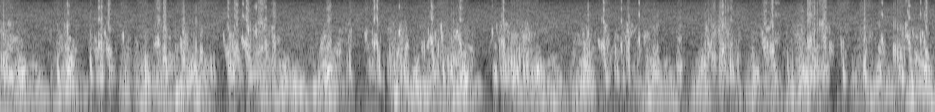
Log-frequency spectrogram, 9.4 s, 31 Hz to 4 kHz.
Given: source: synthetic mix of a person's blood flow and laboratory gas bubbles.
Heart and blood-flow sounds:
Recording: Doppler ultrasound of blood flow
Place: precordium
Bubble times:
0.00-0.24 s: bubbles
0.54-0.78 s: bubbles
0.88-1.27 s: bubbles
1.38-1.48 s: bubbles
1.52-2.19 s: bubbles
2.23-2.82 s: bubbles
3.26-3.33 s: bubbles
3.44-3.55 s: bubbles
3.64-4.07 s: bubbles
4.18-4.71 s: bubbles
4.88-5.38 s: bubbles
5.80-6.60 s: bubbles
6.75-6.85 s: bubbles
7.00-7.42 s: bubbles
7.50-7.80 s: bubbles
7.85-8.49 s: bubbles
8.58-8.73 s: bubbles
8.78-9.34 s: bubbles
From the record:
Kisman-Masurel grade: 343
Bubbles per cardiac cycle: rolling drumbeat, 9 or more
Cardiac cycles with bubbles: 100%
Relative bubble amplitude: loud (0.450 to 0.775)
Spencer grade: 3 (all of the cardiac periods contain showers or single bubble signals, but not dominating or overriding the cardiac motion signals)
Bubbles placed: anywhere in the cardiac cycle

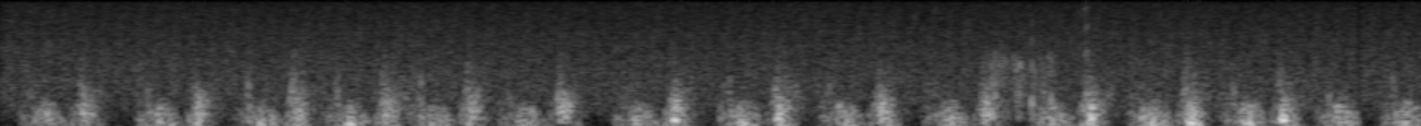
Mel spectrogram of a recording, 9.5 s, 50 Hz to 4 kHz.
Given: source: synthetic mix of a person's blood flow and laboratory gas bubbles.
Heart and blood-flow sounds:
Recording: Doppler ultrasound of blood flow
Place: precordium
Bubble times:
6.56-7.04 s: bubbles
7.19-7.29 s: bubbles
From the record:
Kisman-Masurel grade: 111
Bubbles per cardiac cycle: 1 to 2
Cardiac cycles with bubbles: 1 to 10%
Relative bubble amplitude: barely perceptible (0.100 to 0.250)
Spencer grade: 1 (occasional bubble signal discernible with the cardiac motion signal, with majority of cardiac periods free of bubbles)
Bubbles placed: anywhere in the cardiac cycle

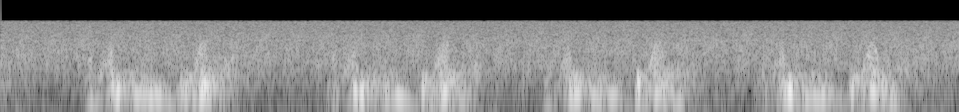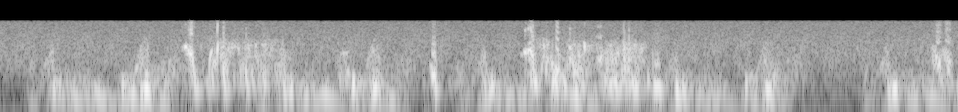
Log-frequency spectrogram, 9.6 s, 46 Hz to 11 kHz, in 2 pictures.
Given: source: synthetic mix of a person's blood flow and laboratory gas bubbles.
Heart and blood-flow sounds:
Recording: Doppler ultrasound of blood flow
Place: precordium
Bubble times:
5.69-6.27 s: bubbles
6.47-6.56 s: bubbles
6.91-7.01 s: bubbles
7.38-8.15 s: bubbles
9.44-9.57 s: bubbles
From the record:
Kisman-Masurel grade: 223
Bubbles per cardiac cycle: several, 3 to 8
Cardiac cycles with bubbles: 10 to 50%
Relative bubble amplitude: loud (0.450 to 0.775)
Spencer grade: 2 (many but less than half of the cardiac periods contain bubble signals, singularly or in groups)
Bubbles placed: only in the low amplitude regions of the cardiac cycle

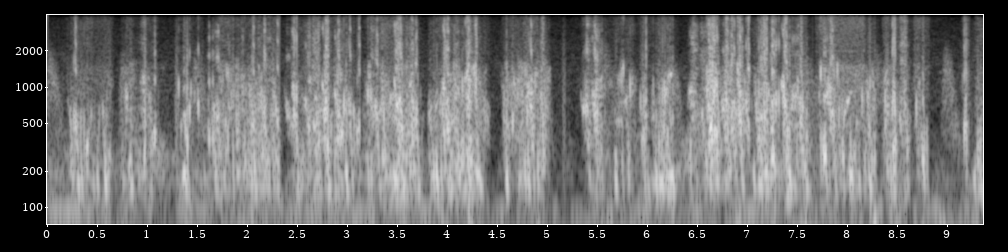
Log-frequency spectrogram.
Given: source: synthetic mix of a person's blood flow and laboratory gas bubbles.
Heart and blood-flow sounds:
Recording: Doppler ultrasound of blood flow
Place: subclavian vein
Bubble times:
0.19-0.67 s: bubbles
0.73-1.11 s: bubbles
1.28-1.55 s: bubbles
1.57-2.32 s: bubbles
2.34-3.77 s: bubbles
3.80-4.43 s: bubbles
4.53-5.04 s: bubbles
5.33-6.31 s: bubbles
6.39-7.66 s: bubbles
7.68-8.32 s: bubbles
8.34-8.83 s: bubbles
9.15-9.37 s: bubbles
From the record:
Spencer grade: 4 (maximum detectable bubble signal sounding continuously throughout systole and diastole of every cardiac period, and overriding the amplitude of the normal cardiac signals)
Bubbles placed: anywhere in the cardiac cycle

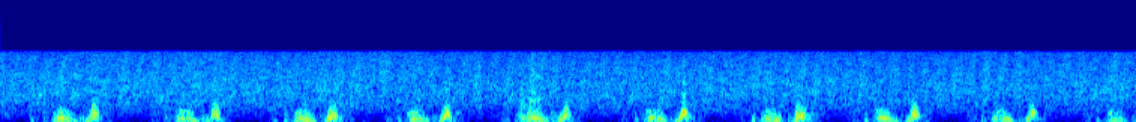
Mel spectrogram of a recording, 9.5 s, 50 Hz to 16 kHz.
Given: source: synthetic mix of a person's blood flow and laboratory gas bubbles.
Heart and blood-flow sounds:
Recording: Doppler ultrasound of blood flow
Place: precordium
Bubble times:
4.30-4.64 s: bubbles
From the record:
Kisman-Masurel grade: 121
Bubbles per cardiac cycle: 1 to 2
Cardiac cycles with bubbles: 10 to 50%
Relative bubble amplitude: barely perceptible (0.100 to 0.250)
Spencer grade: 2 (many but less than half of the cardiac periods contain bubble signals, singularly or in groups)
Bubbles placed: only in the low amplitude regions of the cardiac cycle

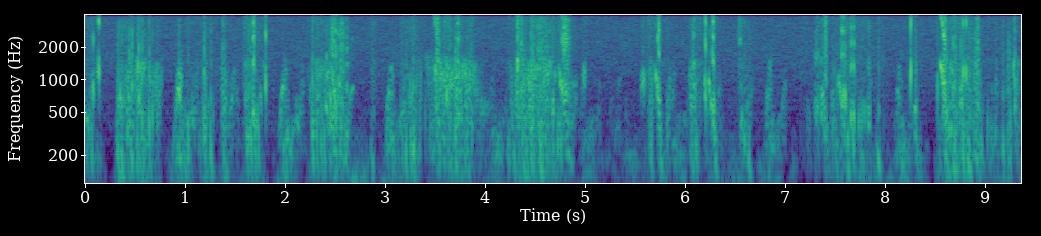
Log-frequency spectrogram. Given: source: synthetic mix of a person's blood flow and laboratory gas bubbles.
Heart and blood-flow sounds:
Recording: Doppler ultrasound of blood flow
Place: precordium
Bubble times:
0.00-0.18 s: bubbles
0.30-0.78 s: bubbles
0.99-1.49 s: bubbles
1.57-1.84 s: bubbles
2.22-2.71 s: bubbles
2.85-2.92 s: bubbles
3.15-4.05 s: bubbles
4.21-4.93 s: bubbles
4.97-5.02 s: bubbles
5.56-5.88 s: bubbles
6.03-6.36 s: bubbles
6.53-6.70 s: bubbles
7.15-7.88 s: bubbles
7.90-8.00 s: bubbles
8.22-8.39 s: bubbles
8.49-9.36 s: bubbles
From the record:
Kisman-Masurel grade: 343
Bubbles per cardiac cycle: rolling drumbeat, 9 or more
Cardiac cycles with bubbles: 100%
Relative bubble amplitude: loud (0.450 to 0.775)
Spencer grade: 3 (all of the cardiac periods contain showers or single bubble signals, but not dominating or overriding the cardiac motion signals)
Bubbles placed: only in the low amplitude regions of the cardiac cycle

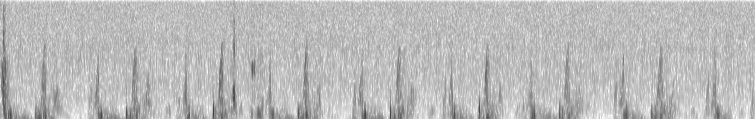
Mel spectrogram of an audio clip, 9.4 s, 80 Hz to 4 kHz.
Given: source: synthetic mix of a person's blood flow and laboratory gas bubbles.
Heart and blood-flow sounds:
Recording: Doppler ultrasound of blood flow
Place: precordium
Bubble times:
0.00-0.12 s: bubbles
2.87-2.96 s: bubbles
3.12-3.29 s: bubbles
From the record:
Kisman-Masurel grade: 123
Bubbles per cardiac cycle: 1 to 2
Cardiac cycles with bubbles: 10 to 50%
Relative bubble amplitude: loud (0.450 to 0.775)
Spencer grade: 2 (many but less than half of the cardiac periods contain bubble signals, singularly or in groups)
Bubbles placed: anywhere in the cardiac cycle

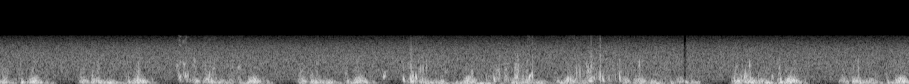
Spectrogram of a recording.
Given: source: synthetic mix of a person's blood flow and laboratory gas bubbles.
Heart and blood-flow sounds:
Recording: Doppler ultrasound of blood flow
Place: precordium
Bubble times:
0.02-0.10 s: bubbles
1.76-1.98 s: bubbles
2.04-2.18 s: bubbles
2.27-2.43 s: bubbles
3.81-3.90 s: bubbles
4.00-4.26 s: bubbles
4.40-4.50 s: bubbles
4.69-4.75 s: bubbles
4.91-5.03 s: bubbles
5.25-5.36 s: bubbles
5.64-6.25 s: bubbles
From the record:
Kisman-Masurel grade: 233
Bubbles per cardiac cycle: several, 3 to 8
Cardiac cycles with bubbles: 50 to 99%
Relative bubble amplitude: loud (0.450 to 0.775)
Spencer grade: 3 (all of the cardiac periods contain showers or single bubble signals, but not dominating or overriding the cardiac motion signals)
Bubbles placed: only in the low amplitude regions of the cardiac cycle

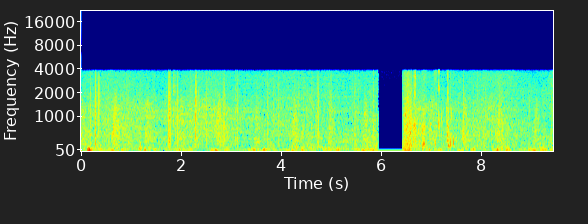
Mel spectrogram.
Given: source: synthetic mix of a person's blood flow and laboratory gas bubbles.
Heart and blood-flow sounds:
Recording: Doppler ultrasound of blood flow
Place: subclavian vein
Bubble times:
6.62-6.92 s: bubbles
7.05-7.25 s: bubbles
7.29-7.54 s: bubbles
From the record:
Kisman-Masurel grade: 211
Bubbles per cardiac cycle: several, 3 to 8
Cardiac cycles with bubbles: 1 to 10%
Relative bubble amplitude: barely perceptible (0.100 to 0.250)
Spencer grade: 1 (occasional bubble signal discernible with the cardiac motion signal, with majority of cardiac periods free of bubbles)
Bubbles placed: anywhere in the cardiac cycle

